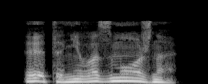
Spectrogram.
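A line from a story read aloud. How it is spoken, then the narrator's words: Agitated outcry. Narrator (Russian): вскричал взволнованно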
